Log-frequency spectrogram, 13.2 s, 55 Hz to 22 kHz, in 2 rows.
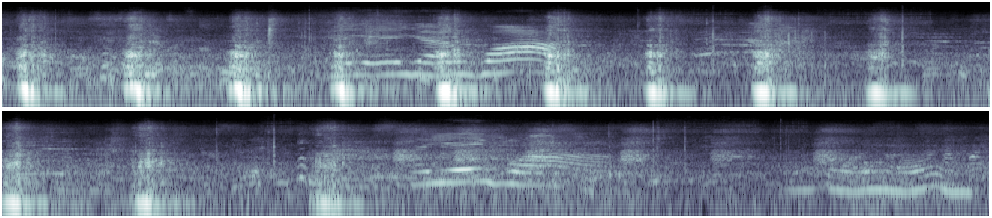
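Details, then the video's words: African lion at Seattle's Woodland Park Zoo, roaring and huffing: a series of deep, low grunting pulses roughly every 0.7 seconds that fade after about eight seconds, with children's voices and chatter over it. "Lion Roaring and Huffing!"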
